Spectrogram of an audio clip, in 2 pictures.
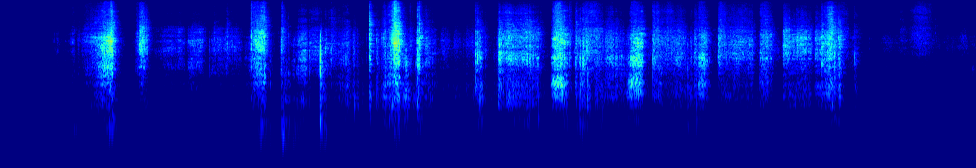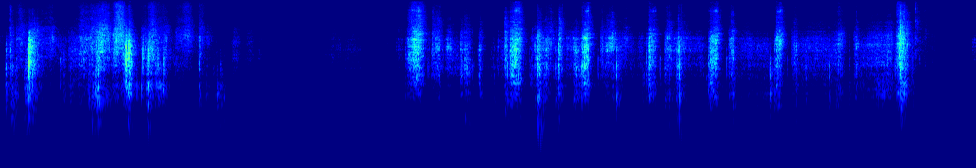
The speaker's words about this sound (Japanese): チョキチョキ、いい音だね。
